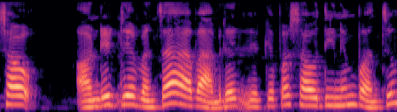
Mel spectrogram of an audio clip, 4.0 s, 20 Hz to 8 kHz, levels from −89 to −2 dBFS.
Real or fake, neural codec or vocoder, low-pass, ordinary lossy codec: real; none; 7.2 kHz; none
